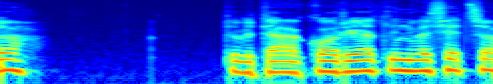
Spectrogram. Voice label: "agoriad", Welsh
